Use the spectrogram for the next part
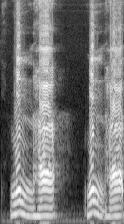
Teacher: bacaan izhar halqi yaitu suara nunnya dibaca dengan jelas. Minha minha tidak boleh minha langsung saja.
